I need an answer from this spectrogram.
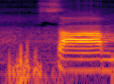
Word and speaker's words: salmon: ที่ ถู ก ต้ อ ง คื อ salmon น ะ ค รั บ salmon ไ ม่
